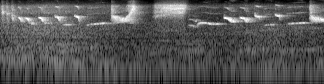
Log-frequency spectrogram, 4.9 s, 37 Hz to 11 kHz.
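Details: [1, 'likely', 'song', 'Male pied triller in full song, recorded as a lure to prompt other birds: runs of clear, descending whistled notes repeated in quick series, broken by short harsh buzzy bursts, with no other clear sounds.']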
